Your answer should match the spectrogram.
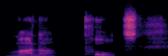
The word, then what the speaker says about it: Mana Pools: beautiful park it's called mana pools that's how pronounced it mana pools and it is a world heritage site you're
